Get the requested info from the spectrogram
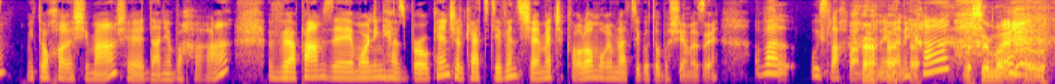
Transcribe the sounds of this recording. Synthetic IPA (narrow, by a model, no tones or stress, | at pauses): mito̞χhaʁeʃimaʃedanjabaχa̰ʁaveapaːmzemoʁnĩŋɡɦazbʁowkenʃelkatstivensʃeaemetʃekvaʁloamoʁimlehat͡siɡo̞to̞baʃemazḛʔavaluislaχla̰na̰nia̰niχabaʃemaa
